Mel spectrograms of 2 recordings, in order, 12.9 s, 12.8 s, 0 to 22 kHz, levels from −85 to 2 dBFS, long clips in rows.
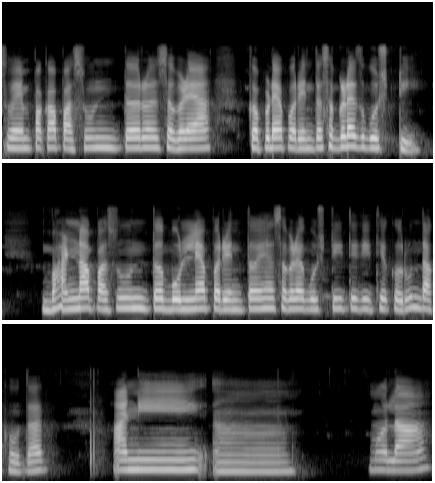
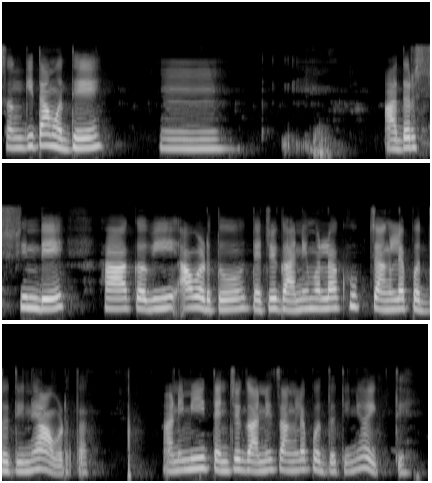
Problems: none marked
